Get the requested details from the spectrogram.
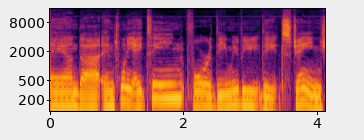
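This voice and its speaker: At a very slow pace, a man speaks with a dark, mellow tone, fairly high pitch, and ordinary pitch variation. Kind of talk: radio interview. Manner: animated.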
